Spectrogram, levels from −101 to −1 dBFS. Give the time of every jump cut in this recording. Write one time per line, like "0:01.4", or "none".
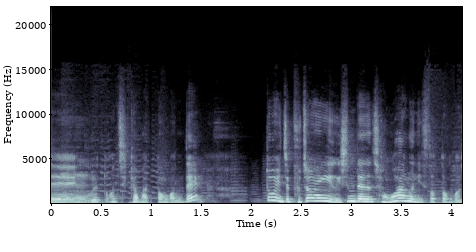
none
